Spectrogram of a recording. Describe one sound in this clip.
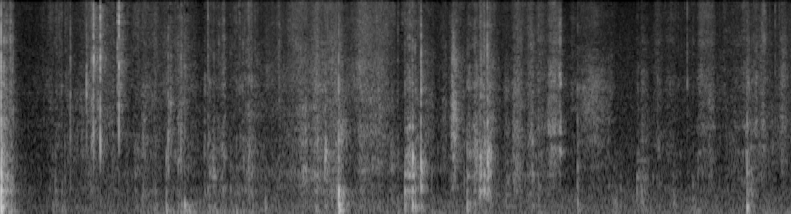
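Cardboard flaps rustle and scrape as a box is opened by hand.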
